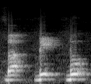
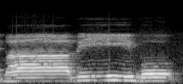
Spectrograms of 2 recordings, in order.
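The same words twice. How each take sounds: First: বা, বি, বো each cut short with a shove; wrong jerky push. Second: বা, বি, বো with each vowel stretched long; wrong dragged vowels. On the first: Teacher showing the faulty pushed reading, বা, বি, বো jerked out short. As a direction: jolt out বা, বি, বো as abrupt syllables. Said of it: "অনেকে এভাবে পড়ে". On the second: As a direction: drag out বা, বি, বো like long-vowel letters. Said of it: "আবার টেনে পড়লে". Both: Shown as a demonstration.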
